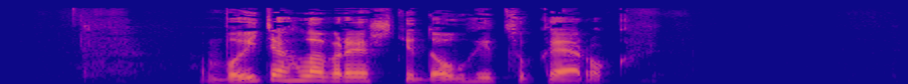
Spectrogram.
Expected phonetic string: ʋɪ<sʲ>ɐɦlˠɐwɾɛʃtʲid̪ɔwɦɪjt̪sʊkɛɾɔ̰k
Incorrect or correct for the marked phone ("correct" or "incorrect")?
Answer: incorrect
